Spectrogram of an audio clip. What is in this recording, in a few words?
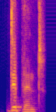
"diplont", Indian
